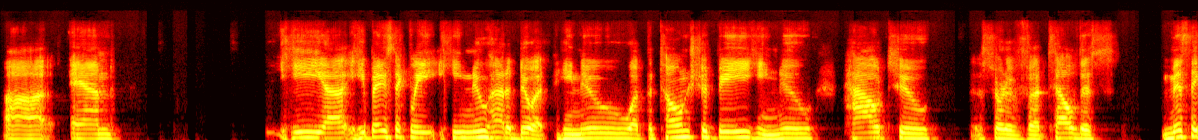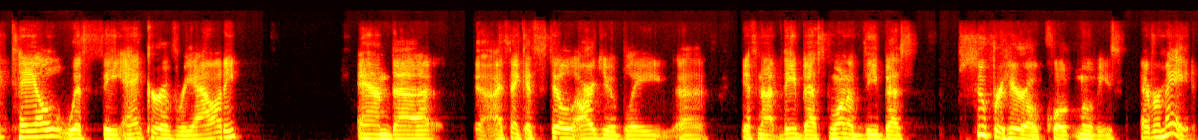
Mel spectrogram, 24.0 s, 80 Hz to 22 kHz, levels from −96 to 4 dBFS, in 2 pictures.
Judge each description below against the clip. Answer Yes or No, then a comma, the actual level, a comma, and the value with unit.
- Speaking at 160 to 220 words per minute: No, average, 140 wpm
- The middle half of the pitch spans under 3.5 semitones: No, average, 4.4 semitones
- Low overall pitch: Yes, low, 130 Hz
